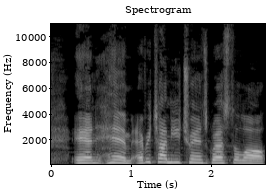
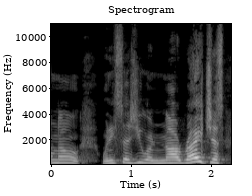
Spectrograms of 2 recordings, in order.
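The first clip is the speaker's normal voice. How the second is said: usual speaking voice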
